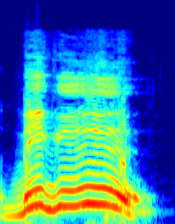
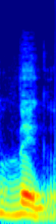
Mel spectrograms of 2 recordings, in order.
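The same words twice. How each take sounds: First: बिग stretched out high and very loud; wrong drawn-out pronunciation. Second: Said in the usual way. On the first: Shown as a demonstration. Teacher showing what cannot happen, बिग exaggerated into a high, loud stretch. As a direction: shout बिग with an overlong, high tail. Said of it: "ये नहीं हो सकता है". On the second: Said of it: "एक बार में कह दिया".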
